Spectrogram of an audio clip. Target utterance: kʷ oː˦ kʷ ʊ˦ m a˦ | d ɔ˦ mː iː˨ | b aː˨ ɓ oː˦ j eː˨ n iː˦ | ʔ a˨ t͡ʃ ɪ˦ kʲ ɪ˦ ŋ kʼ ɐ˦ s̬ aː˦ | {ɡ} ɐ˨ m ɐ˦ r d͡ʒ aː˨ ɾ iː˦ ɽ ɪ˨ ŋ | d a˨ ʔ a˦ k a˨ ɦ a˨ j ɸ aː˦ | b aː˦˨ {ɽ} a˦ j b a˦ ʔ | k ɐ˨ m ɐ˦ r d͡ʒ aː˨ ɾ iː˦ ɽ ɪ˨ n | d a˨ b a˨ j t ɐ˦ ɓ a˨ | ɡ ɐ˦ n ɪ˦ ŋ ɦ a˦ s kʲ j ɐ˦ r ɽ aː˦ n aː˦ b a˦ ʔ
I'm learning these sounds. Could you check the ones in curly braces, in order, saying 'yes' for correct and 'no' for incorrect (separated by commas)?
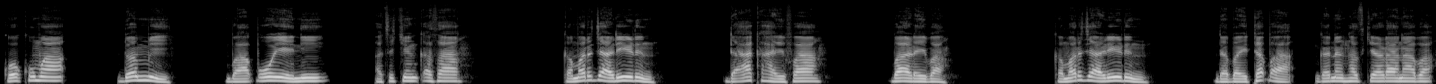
no, yes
